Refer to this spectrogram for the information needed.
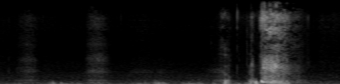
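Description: A few soft breaths, then a quick inhaled build-up and one loud, sharp sneeze burst; an ordinary single sneeze.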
